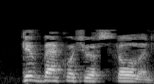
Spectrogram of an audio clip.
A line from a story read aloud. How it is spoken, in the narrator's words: he pleaded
